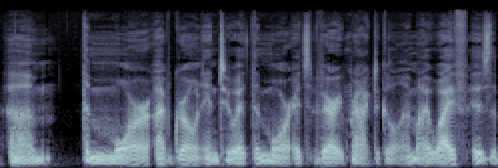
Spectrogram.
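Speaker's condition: Spasmodic dysphonia; speaks in higher pinched tone to reliably get words out, lower voice inconsistent

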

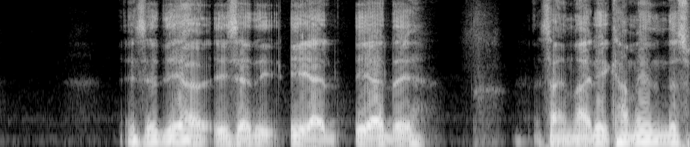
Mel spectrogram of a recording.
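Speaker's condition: Cerebral palsy

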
